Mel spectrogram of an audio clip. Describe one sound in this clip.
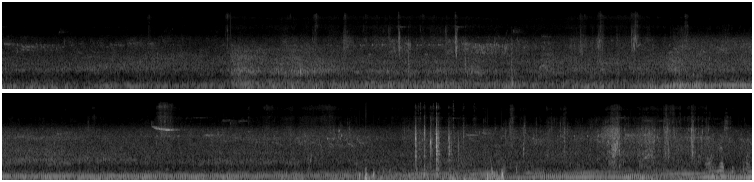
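Light wind blows over open water.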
